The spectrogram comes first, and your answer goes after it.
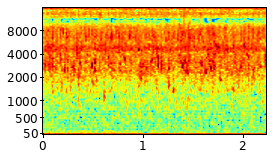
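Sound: toilet flushing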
